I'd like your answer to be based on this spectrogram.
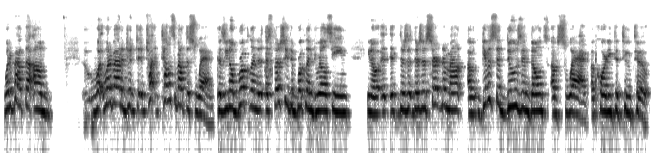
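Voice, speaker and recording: A man's voice: high-pitched, moderate pace, roomy sound. A man hosting a casual interview, rambling through his questions with many restarts. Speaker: radio host.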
